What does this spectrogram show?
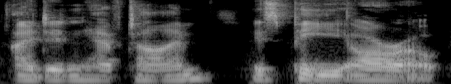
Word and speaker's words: pero: didn't have time is p e r o pero or pero more accurately you sort of flip the r the sound for um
